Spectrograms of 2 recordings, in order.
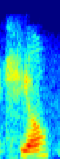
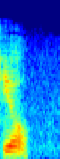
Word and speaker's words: Shiel: You know, I don't know why the universe put these words I can't pronounce, but her name is S-H-I-E-L, so the I would be silent, right? Scheel? Lisa Scheel? – Sure.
